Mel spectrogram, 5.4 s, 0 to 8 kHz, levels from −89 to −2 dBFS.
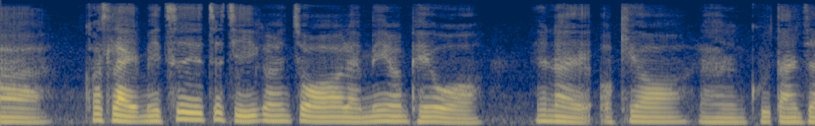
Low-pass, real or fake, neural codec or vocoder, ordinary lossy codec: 7.2 kHz; real; none; none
